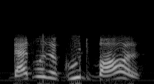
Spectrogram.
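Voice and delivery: put-on German accent. Joking a club name sounds like a German guy talking, German accent. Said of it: "some Nefta German guy saying".

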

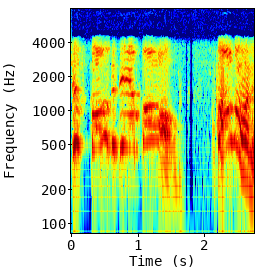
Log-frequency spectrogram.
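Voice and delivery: play-acted very high, slow, drawn-out screaming. Retelling yelling at the TV during a game: imitating own screaming at the TV. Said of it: "I was screaming at the T V".

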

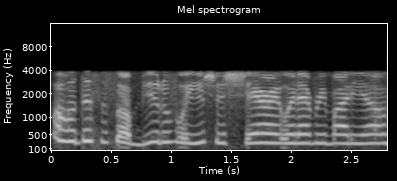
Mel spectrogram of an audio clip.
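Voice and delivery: tearful, squeaky, very high, gushing voice. Retelling what she said while reading your stuff and crying; imitating someone crying. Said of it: "she's crying".

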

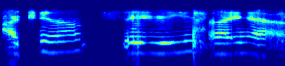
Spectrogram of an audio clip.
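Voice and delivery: very slow, loud, groggy half-asleep drawl. Imitating another speaker's answer: imitating Max half asleep. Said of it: "Max is like".

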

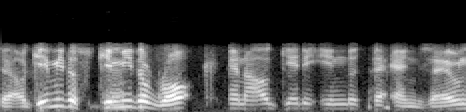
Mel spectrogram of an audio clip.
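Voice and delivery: put-on high-pitched London accent. Imagining how a football player born in London talks: Jay Ajayi in a London accent. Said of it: "I bet he talks like that".

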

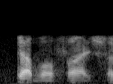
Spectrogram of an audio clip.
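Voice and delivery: very low, flat, droning robotic monotone. Retelling the custard shop employee answering your son, in a flat robotic monotone. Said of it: "it sounded like a robot".

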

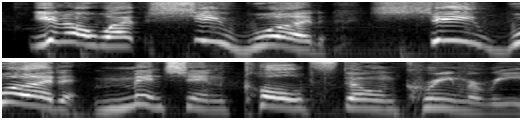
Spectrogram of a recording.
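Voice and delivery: loud, full-throated yell. Ranting in conversation with another person, yelling. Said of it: "I know I'm yelling".

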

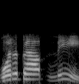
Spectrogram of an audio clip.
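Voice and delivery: very high shout through tears. Narrating Tara protesting to her mother, shouted. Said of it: "Tara shouted".

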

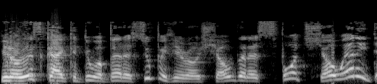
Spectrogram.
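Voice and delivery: put-on New York accent, male voice. Retelling what a man said with his arm around him, New York accent. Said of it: "he's got a New York accent".

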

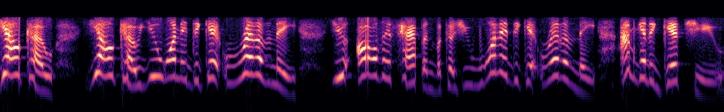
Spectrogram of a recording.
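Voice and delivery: screaming, high-pitched, pitched way up. Narrator retells a man lost in a nightmare, screaming at Yoko: retelling a scream. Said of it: "and he's screaming".

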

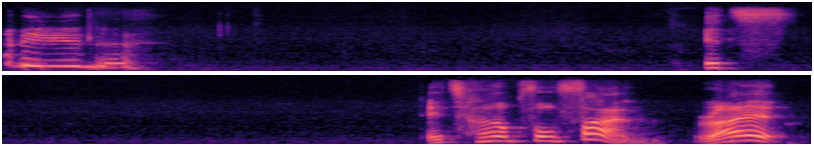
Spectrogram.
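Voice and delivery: tremor in the voice. A woman replying after learning what the racket was about, with a tremor in her voice. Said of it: "She says with a tremor in her voice".

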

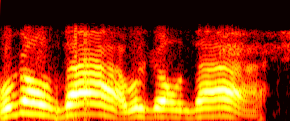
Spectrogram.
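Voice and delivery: put-on high holler. Recounting people rocking their car, the speaker quotes Tony: retelling Tony hollering. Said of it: "And Tony's hollering".

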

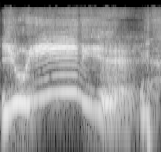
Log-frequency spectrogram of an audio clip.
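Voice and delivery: very high, loud screech, stretching out "idiot". Asked for an impression from the show, the speaker answers with a Ren impression. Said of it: "Can you give us an impression of either of them?".

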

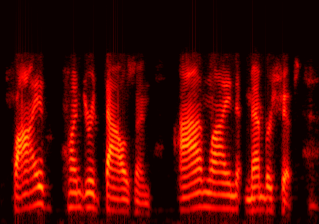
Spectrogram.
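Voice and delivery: said very slowly and deliberately.

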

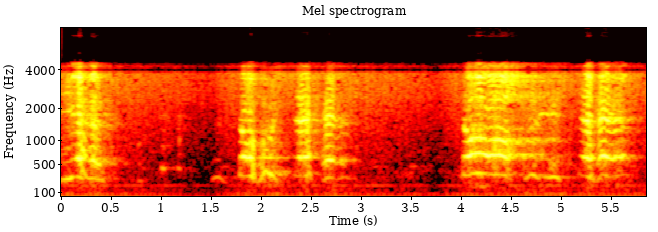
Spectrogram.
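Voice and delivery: badly acted put-on crying, clumsy fake sobbing. Locked in the closet, the devil answers whether he is sad, bad fake crying. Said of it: "devil, are you sad?".

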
